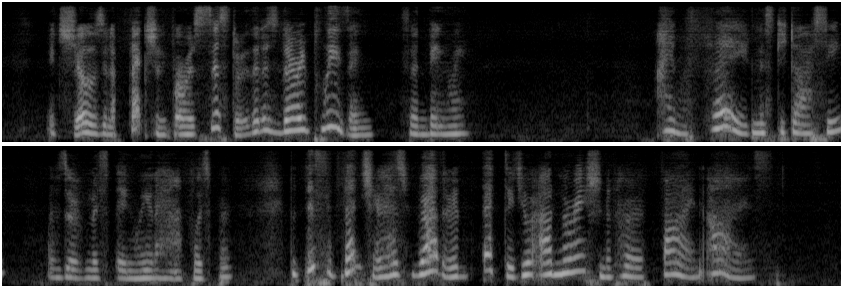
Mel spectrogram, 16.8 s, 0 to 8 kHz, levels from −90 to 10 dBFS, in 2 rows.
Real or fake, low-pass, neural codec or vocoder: fake; 7.2 kHz; codec, 44.1 kHz, 2.6 kbps, DAC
